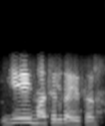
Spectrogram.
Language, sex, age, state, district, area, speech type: Urdu, female, 30-45, Delhi, East Delhi, urban, conversation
